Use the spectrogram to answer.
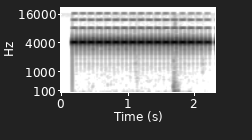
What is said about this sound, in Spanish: Mi despertador sonó a las 5.15 hora habitual.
